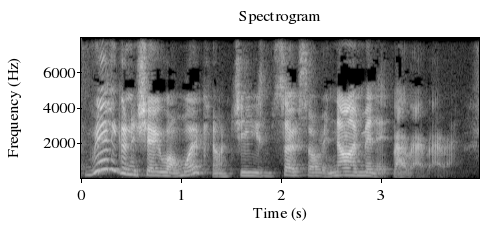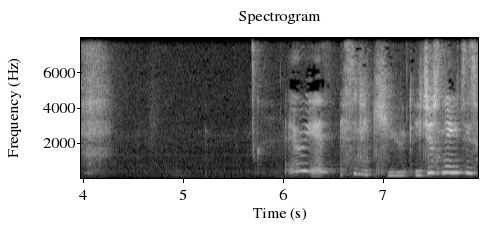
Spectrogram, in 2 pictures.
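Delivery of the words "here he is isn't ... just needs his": high-pitched gushing; overwhelmed by cuteness. Real, not acted. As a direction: squeal it out, delighted. Showing off cute crochet toy.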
